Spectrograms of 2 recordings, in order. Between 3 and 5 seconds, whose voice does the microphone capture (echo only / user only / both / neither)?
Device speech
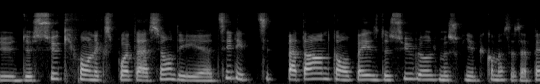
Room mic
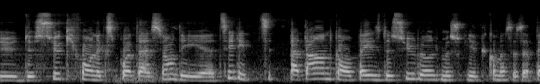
echo only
